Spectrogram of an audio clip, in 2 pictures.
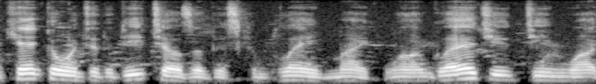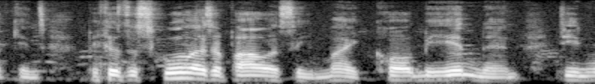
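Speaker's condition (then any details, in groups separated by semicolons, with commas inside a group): No condition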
